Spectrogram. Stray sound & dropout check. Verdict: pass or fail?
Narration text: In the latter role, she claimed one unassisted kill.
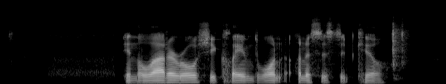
pass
